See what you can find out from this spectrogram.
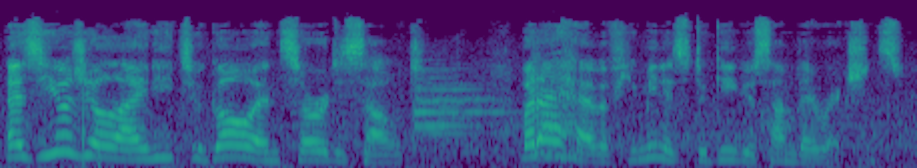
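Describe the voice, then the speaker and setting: A brisk young forest leader. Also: female voice, fairly high pitch, expressive, noisy background. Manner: brisk, practical, giving directions. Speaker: young woman who helps the hero. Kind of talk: video game cutscene voice acting.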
